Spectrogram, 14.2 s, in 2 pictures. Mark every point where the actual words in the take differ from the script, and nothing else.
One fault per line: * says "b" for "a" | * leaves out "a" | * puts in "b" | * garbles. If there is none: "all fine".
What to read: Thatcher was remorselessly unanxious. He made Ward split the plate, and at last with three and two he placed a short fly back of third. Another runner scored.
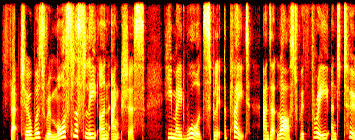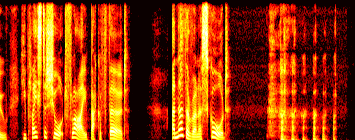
all fine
